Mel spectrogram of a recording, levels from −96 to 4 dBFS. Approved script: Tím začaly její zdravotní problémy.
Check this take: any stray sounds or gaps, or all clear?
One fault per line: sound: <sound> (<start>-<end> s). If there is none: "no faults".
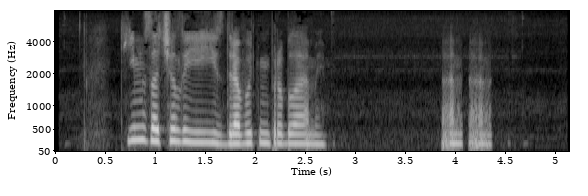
sound: laugh (3.9-4.4 s)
